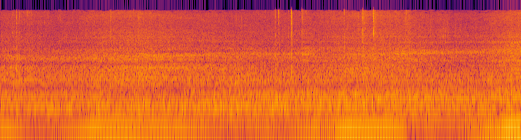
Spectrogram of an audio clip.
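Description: Jeep Wrangler's engine revving up and falling back in short pulses, about every one and a half to two seconds, as the driver feathers the throttle to crawl over rocks. A few faint clicks are heard among the revs.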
